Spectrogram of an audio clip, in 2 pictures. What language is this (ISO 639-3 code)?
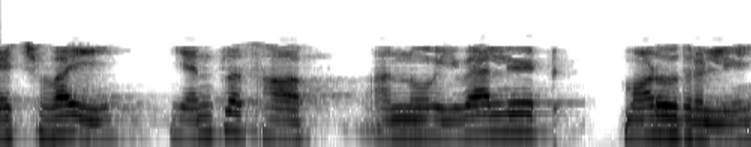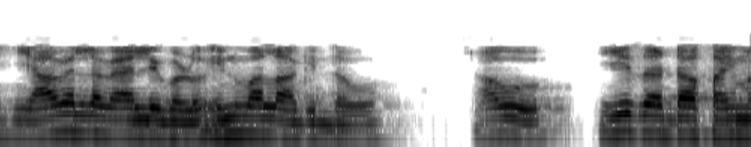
kan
